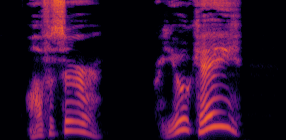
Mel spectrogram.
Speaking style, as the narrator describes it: Jake said quietly

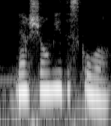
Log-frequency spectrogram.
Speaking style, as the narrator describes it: she begged

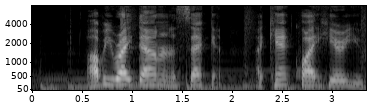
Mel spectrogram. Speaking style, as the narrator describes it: she yells back

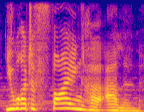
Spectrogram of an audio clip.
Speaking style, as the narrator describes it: cried

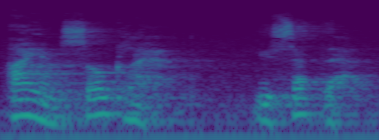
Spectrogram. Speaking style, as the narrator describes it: she whispered

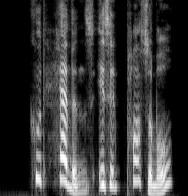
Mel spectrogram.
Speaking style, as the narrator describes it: exclaimed, ghastly with increasing apprehensions

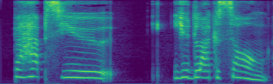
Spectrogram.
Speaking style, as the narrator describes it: stammered Barbara

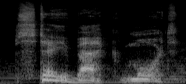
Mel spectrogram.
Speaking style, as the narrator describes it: she growled, huge legs shaking

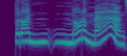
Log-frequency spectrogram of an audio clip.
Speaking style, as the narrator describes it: stammered Joe

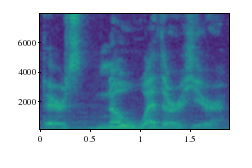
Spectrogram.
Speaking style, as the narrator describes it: Olivier whispered

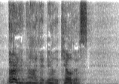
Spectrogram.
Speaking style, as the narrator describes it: breathed

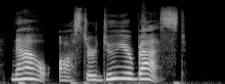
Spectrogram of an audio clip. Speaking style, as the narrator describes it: Blantyre groaned

